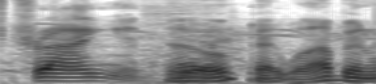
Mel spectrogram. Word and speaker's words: Trion: twice today's training it's trying okay well I've been wrong for yeah you've chosen yeah that I've had a couple of texts it's T ry I in try in is how it's pronounced alright I learned something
